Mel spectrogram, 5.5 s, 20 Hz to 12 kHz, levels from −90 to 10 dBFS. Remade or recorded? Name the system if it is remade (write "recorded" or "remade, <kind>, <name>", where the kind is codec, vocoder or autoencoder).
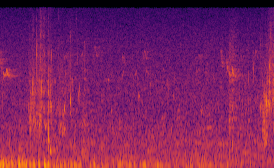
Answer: recorded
